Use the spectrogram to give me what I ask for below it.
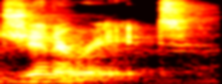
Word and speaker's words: generate: Let's look at the word generate. Generate. Generate. Put the emphasis on the first syllable.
